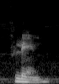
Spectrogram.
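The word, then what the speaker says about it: phlegm: letter आ रहा है तो जीएम में हम जी का उच्चारण नहीं करते जैसे पैराडाइम फ्लेम इन वर्ड्स में वर्ड के लास्ट में जी एम लेटर आ रहा है और इन वर्ड्स में जीएम में हमने जी का उच्चारण नहीं किया है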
